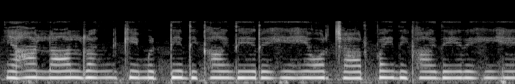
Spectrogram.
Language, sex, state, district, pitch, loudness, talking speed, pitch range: Hindi, female, Himachal Pradesh, Shimla, 305 Hz, -12 LUFS, 175 wpm, 300-310 Hz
